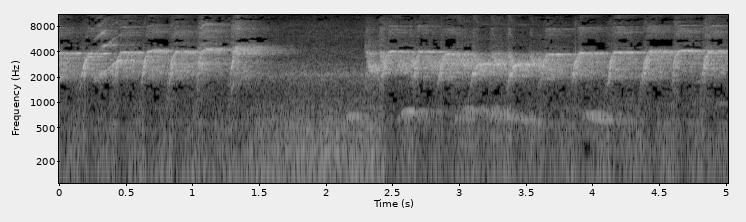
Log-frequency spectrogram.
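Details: Greater green leafbird lure recording aimed at a quiet bird: dense bright chattering chirps, a short lull, then a long run of rapid high twittering with faint low whistles underneath.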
